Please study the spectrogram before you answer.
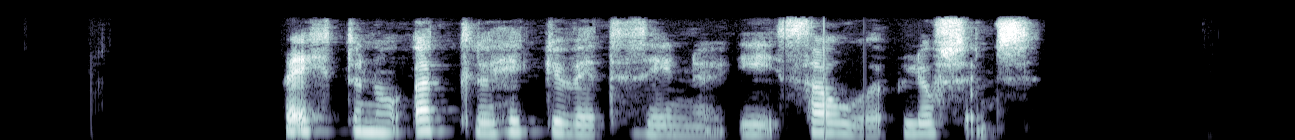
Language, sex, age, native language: Icelandic, female, 30-39, Icelandic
